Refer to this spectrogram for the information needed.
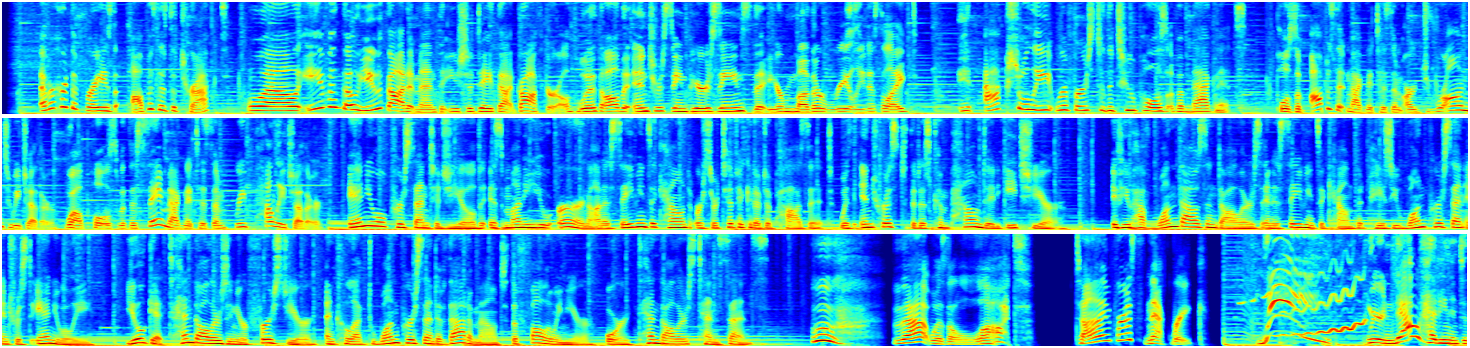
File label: women elearning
